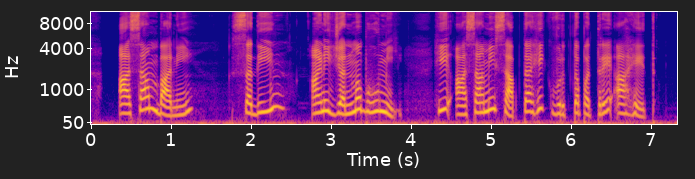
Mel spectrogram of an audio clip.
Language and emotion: Marathi, neutral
